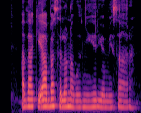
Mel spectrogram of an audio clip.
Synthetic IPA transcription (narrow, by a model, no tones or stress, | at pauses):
aðakɪabasɛlɔnaɡʊðɲiheɾiomɪsaɾa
